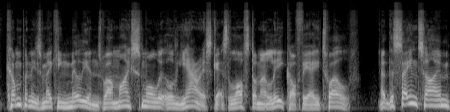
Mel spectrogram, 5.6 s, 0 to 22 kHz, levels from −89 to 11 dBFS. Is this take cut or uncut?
uncut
